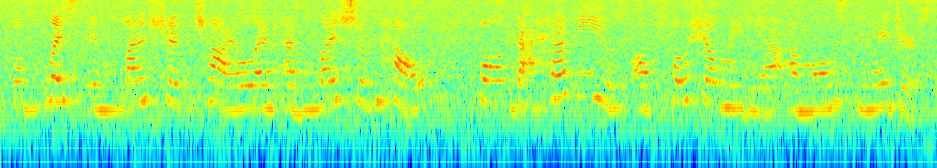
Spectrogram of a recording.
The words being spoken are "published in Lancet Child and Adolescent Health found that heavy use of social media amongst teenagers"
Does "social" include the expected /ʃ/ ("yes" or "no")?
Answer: yes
